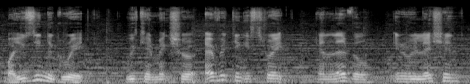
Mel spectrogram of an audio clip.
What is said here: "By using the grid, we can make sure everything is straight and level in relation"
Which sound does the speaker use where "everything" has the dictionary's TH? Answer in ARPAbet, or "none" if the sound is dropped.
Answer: T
